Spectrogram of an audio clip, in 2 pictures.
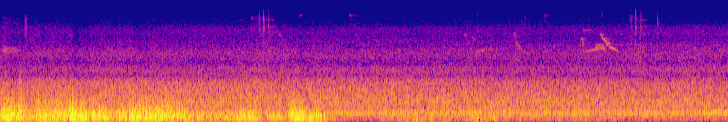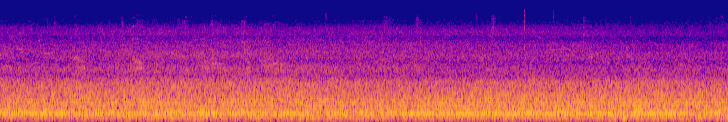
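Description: Wind buffeting the microphone in loud, irregular gusts for the first three seconds, then settling to a steady outdoor wind hiss with a faint, steady low hum underneath.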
